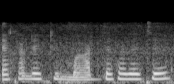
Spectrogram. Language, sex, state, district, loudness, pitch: Bengali, female, Tripura, Dhalai, -13 LUFS, 230 Hz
